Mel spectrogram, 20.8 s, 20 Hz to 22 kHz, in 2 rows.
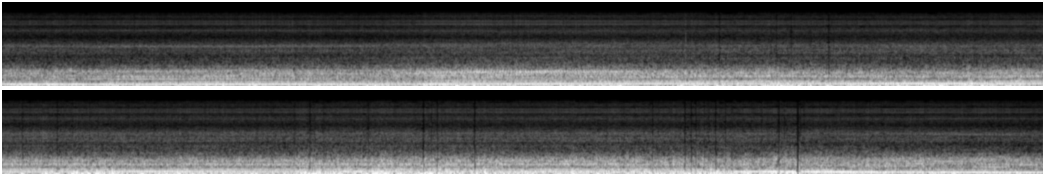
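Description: Twin-cylinder engine of a 650R sport motorcycle running at a low, steady cruising speed, its pitch rising a little a few seconds in and dropping near the end with the throttle. There is a constant low wind rumble on the microphone.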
